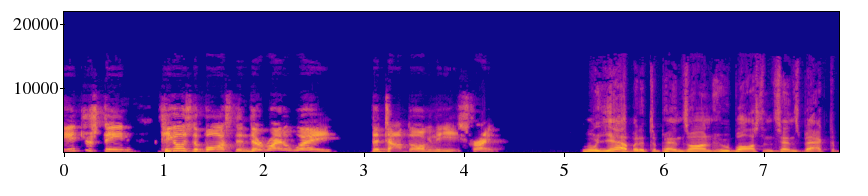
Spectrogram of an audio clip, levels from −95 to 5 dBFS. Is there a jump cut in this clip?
no; 0 cuts

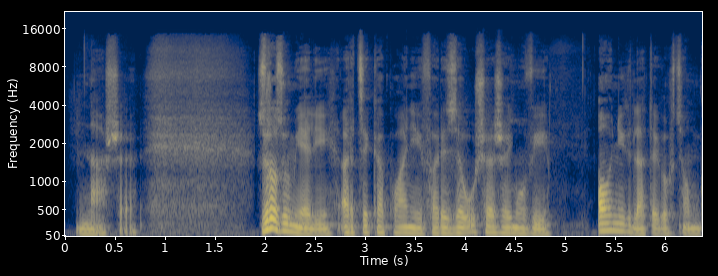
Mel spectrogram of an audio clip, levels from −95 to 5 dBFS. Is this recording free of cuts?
no; 2 cuts; at 1.9 s, 4.4 s

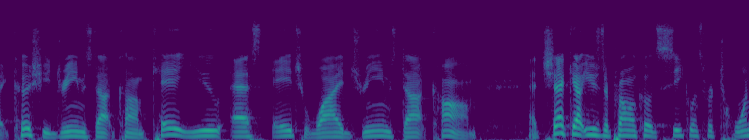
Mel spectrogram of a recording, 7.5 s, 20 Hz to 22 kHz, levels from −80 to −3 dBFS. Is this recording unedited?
yes; 0 cuts

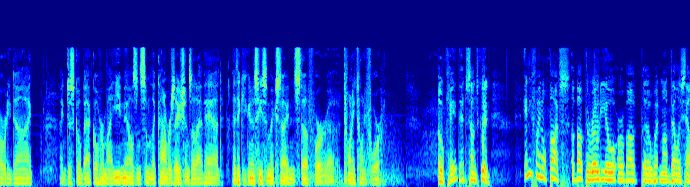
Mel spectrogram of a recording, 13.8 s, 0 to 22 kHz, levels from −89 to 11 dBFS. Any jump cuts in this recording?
yes; 1 cut; at 4.6 s

